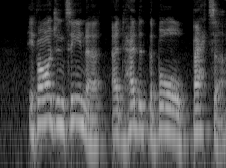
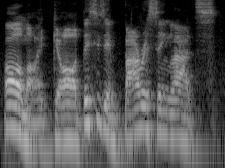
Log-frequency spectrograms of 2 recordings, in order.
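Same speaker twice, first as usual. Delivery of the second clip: ordinary delivery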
